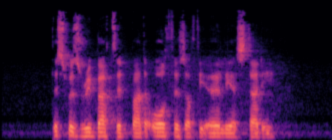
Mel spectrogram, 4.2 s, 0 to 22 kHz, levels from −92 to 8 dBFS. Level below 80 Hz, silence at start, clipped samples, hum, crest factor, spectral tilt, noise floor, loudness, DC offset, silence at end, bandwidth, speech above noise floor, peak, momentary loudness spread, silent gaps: -56 dBFS; 0.65 s; under 0.1%; none; 18 dB; -4.5 dB/octave; -67 dBFS; -20 LUFS; under 0.1%; 0.7 s; 16 kHz; 47 dB; -2 dBFS; 6 LU; none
